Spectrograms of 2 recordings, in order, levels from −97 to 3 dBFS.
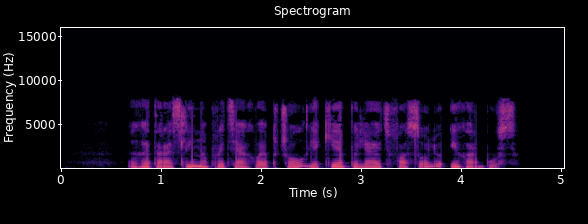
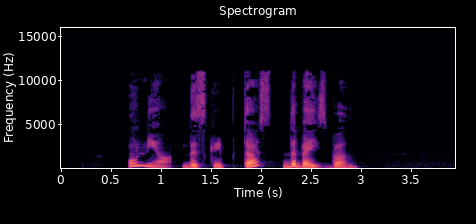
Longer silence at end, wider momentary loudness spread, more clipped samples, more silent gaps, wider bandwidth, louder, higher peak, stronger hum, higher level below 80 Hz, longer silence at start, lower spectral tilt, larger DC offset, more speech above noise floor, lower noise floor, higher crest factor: second, 0.5 s vs 1 s; second, 7 LU vs 13 LU; neither; neither; second, 8.2 kHz vs 11.5 kHz; second, -43 LUFS vs -29 LUFS; second, -24 dBFS vs -8 dBFS; neither; first, -70 dBFS vs -82 dBFS; about the same, 0.7 s vs 0.7 s; second, -4.5 dB/octave vs -6 dB/octave; neither; second, 37 dB vs 58 dB; second, -80 dBFS vs -87 dBFS; about the same, 20 dB vs 22 dB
